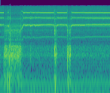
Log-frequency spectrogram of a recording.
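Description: Electronic track's glitch ending: steady high-pitched tones hold throughout, broken by a loud burst of static-like noise just after the start and two short noise blips about a second in.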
